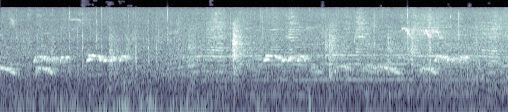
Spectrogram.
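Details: Zebra doves, big-voiced and small-voiced birds together at a spot favoured by trappers, give repeated trilled coo phrases at a steady mid pitch. Lower warbling answers follow, with a constant hiss and scattered high chirps from other birds.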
